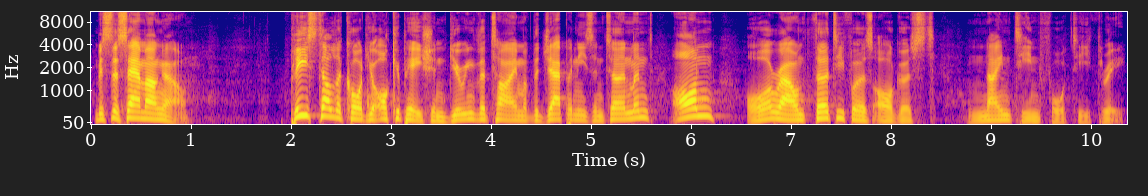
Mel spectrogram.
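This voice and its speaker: A man acting a prosecutor in a 1940s court, questioning in a measured, formal way. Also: medium pitch, big pitch swings, fairly bright tone, no room sound. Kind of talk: radio drama acting.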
